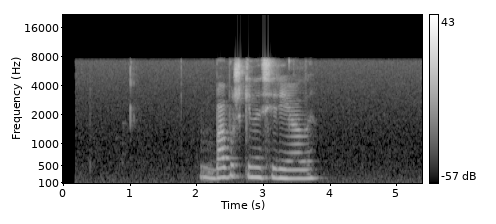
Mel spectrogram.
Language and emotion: Russian, neutral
